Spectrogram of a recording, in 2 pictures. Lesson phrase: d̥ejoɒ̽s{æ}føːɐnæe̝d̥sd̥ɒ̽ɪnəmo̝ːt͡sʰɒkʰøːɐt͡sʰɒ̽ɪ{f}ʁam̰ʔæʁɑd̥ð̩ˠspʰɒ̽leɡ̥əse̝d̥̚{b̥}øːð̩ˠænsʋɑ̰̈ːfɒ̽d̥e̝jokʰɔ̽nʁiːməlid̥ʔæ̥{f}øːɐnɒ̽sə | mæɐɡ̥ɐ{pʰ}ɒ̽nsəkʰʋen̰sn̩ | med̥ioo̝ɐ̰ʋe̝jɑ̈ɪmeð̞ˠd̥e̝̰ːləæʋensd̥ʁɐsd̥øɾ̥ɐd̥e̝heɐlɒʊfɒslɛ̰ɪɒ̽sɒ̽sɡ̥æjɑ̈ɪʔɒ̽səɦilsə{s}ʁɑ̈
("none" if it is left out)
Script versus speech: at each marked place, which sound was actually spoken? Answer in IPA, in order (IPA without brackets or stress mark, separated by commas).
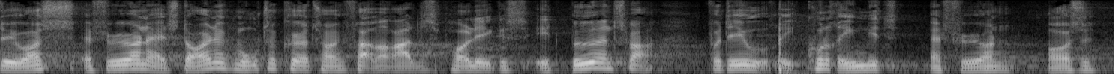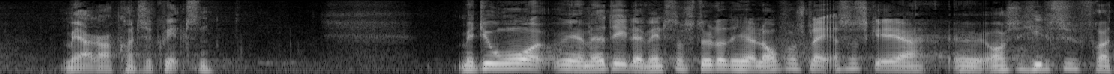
æ, f, b̥, f, kʰ, f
